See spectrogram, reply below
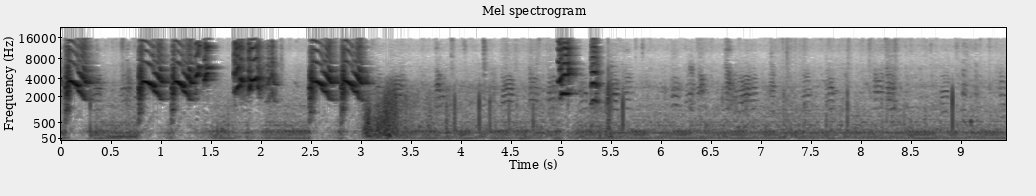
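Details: White zebra finch calling loudly in a cluster of nasal, stacked chirps over the first three seconds, followed by a few fainter notes and a long quiet stretch with low hum.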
